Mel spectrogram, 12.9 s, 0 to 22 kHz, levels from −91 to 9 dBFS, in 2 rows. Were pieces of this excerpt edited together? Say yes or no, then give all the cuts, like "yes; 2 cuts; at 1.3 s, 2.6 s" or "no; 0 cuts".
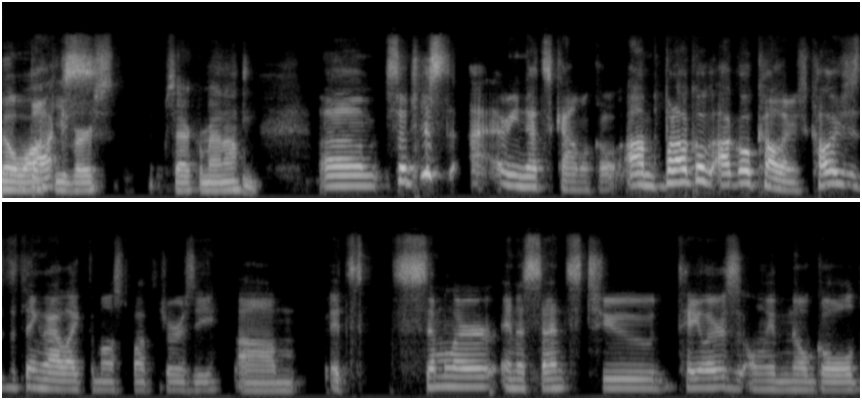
yes; 2 cuts; at 1.8 s, 8.1 s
